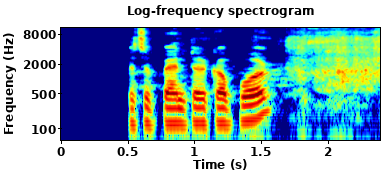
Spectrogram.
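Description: A short spoken phrase, then cotton fabric rustling as a folded dress piece is lifted and spread out, starting near the end.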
